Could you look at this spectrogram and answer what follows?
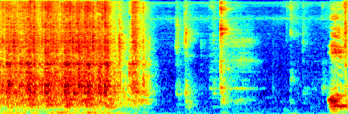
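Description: A sewing machine stitches fabric in a fast continuous mechanical whir for about a second and a half, then stops, leaving scattered quiet clicks and rustles before a brief burst of sound.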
